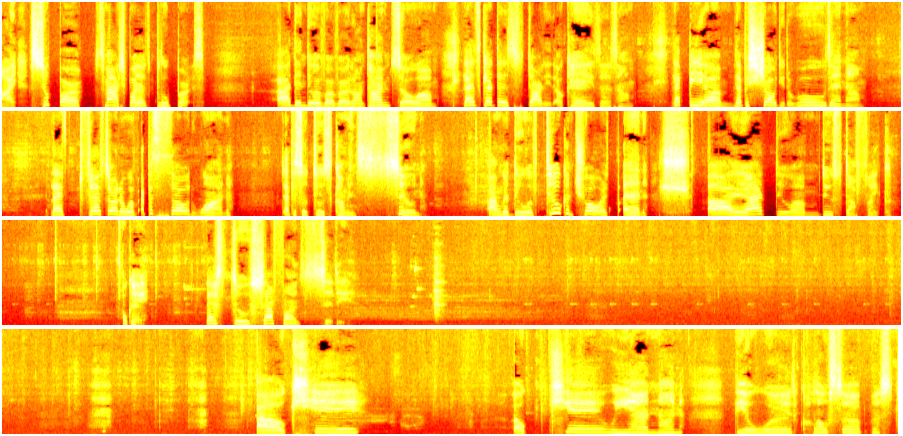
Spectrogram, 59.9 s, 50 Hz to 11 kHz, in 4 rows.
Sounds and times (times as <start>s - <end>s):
Speech: 0.0s - 3.4s, 4.5s - 10.6s, 11.2s - 14.4s, 15.0s - 18.9s, 19.6s - 22.1s, 23.1s - 29.9s, 32.0s - 32.5s, 33.4s - 35.9s, 49.2s - 51.0s, 53.5s - 56.4s, 57.2s - 59.8s.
